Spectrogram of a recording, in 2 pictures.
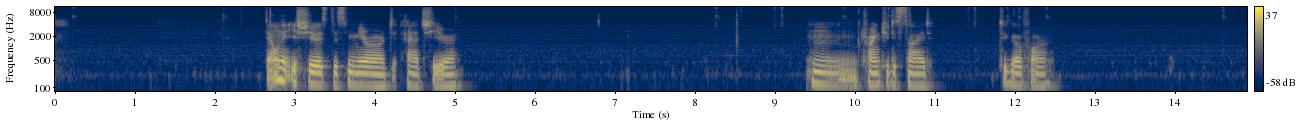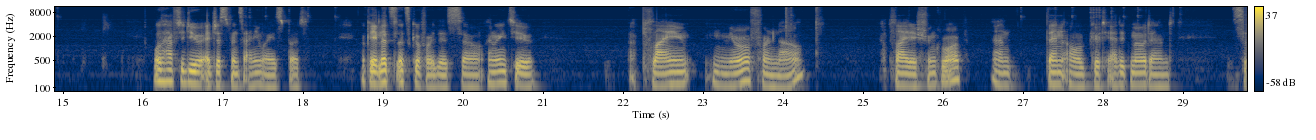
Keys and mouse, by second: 2.6 middle click, 2.8 middle click, 3.0 middle click, 4.4-5.2 middle drag, 4.7 z, 6.8 drag, 7.1-9.1 middle drag, 9.1-10.2 drag, 12.3 z, 12.9-14.6 drag, 14.6-15.1 middle drag, 14.9 z, 15.1 drag, 17.0-17.3 middle drag, 24.2 click, 26.9 Tab, 29.3 z.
